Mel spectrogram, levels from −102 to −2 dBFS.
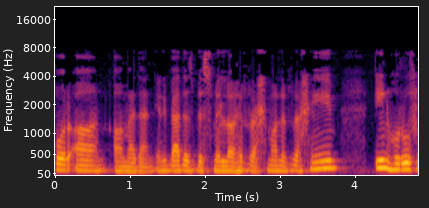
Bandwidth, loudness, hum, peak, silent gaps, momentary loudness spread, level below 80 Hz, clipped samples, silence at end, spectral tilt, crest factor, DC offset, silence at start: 7.8 kHz; -27 LUFS; none; -8 dBFS; none; 10 LU; -62 dBFS; under 0.1%; 0 s; -8 dB/octave; 16 dB; under 0.1%; 0 s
